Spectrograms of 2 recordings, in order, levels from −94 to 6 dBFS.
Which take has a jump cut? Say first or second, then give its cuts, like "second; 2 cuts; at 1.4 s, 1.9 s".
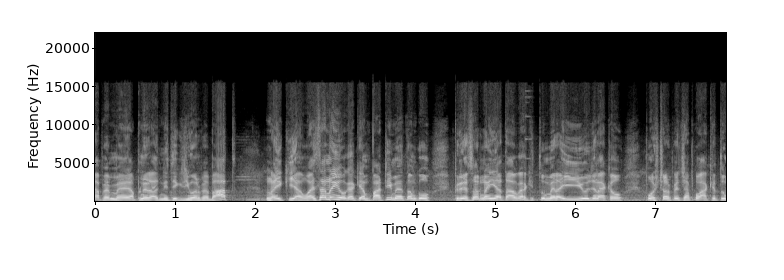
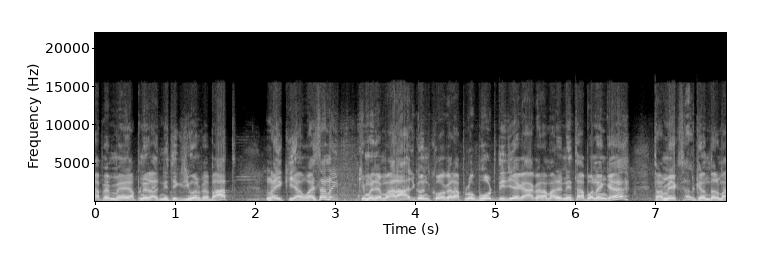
second; 1 cut; at 3.0 s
